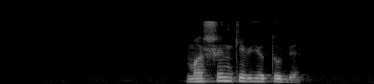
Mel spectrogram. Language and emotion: Russian, neutral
